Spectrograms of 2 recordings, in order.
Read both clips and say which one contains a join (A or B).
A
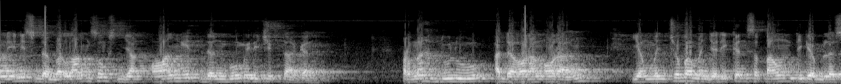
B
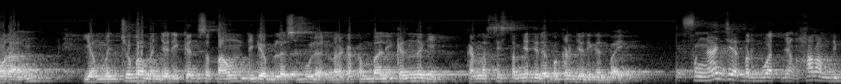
B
